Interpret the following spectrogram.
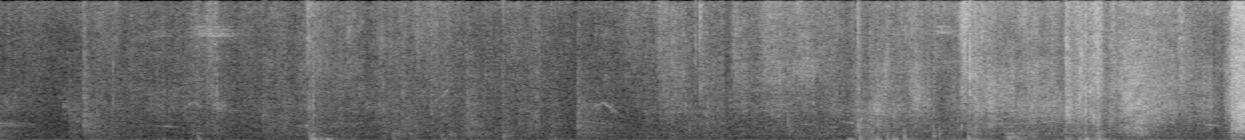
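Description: A baby elephant moving about on sand: a couple of soft thuds early, then louder scuffing and knocking from about four seconds in as it comes up close.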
